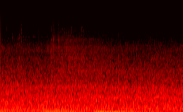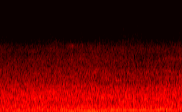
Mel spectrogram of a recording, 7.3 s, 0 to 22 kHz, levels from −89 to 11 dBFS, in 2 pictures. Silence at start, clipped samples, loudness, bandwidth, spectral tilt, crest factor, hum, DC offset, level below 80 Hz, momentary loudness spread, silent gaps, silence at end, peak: 0 s; under 0.1%; -48 LUFS; 12 kHz; -7.5 dB/octave; 12 dB; none; under 0.1%; -54 dBFS; 1 LU; none; 0 s; -32 dBFS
